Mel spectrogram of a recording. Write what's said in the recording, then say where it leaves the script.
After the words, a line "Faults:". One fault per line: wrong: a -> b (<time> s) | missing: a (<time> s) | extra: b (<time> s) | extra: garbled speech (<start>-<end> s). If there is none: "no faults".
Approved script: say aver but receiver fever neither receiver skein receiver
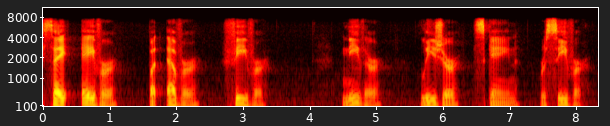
say aver but ever fever neither leisure skein receiver
Faults:
wrong: receiver -> ever (1.8 s)
wrong: receiver -> leisure (5.7 s)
